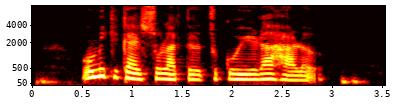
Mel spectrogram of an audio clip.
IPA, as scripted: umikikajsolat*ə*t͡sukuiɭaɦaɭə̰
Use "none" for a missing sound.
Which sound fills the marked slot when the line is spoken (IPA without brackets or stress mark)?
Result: ə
